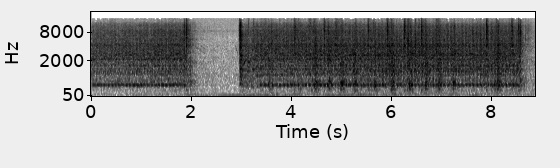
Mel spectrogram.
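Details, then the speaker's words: Demolition derby car with a suspected burnt-out starter and possibly no fuel tank: steady starter churn about three and a half beats a second, a pause, more cranking, never firing; cranking, no start. "hey it's not going to start right off the bat"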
